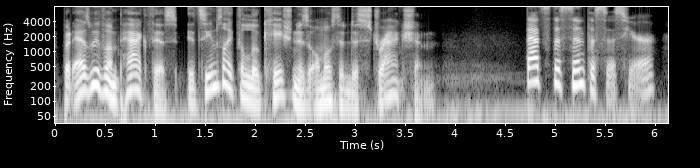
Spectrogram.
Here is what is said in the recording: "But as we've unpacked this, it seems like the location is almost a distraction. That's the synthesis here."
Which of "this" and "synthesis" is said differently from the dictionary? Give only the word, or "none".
none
